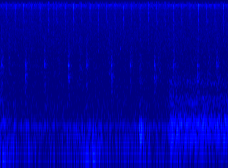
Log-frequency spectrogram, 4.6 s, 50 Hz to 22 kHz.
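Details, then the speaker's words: Seiko 6139-6012 chronograph after full restoration with warped parts, jewel and spacing repairs, checked the morning after an overnight run: quiet, steady rapid ticking with even beat, no skips; running normally. "Well, it's running. That's good news. Let's see what we see. Oh, it's steady."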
